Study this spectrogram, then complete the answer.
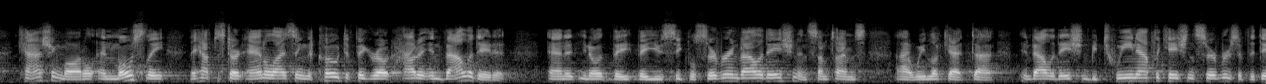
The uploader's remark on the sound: live from Dev Connections in Las Vegas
